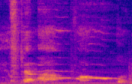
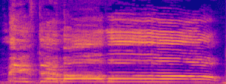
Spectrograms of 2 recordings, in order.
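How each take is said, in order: First: Very high, softer, slow little squeak; mocking a shy child's little shout; tiny squeaky voice. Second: Much higher, drawn-out shouted name; showing how the birthday boy should shout it; big slow shout. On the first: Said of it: "you're very funny when you get a little one". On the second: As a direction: bellow the name slowly like a big kid. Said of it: "Put it down to him". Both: Shown as a demonstration.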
